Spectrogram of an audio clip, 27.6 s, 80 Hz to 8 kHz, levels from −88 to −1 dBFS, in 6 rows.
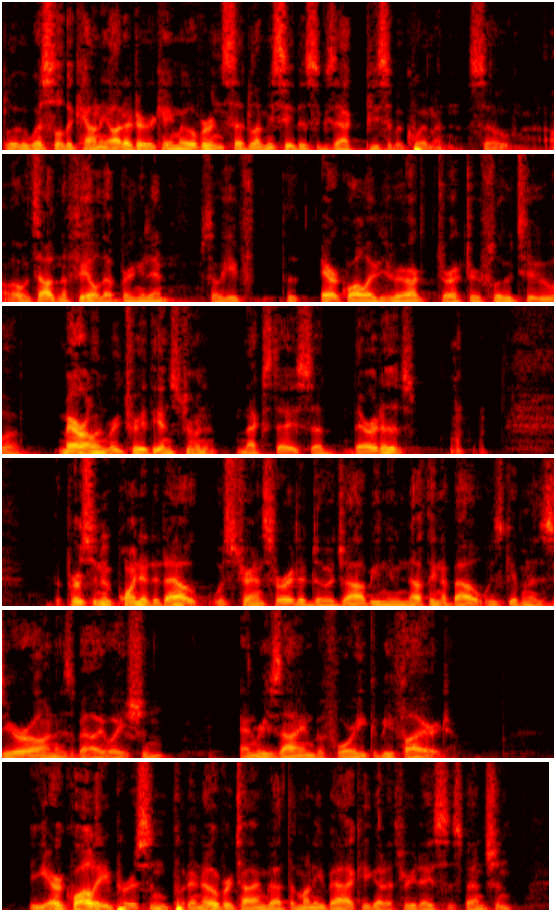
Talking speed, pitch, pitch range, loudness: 205 wpm, 85 Hz, 80-90 Hz, -38 LUFS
